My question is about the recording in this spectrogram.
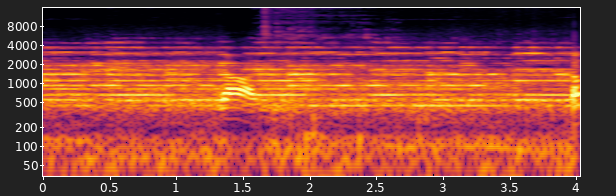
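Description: Church bells ringing, many overlapping tones held throughout.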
